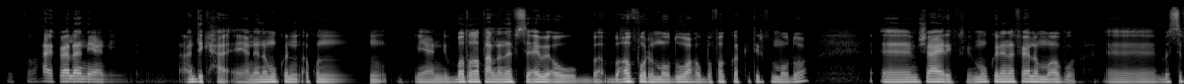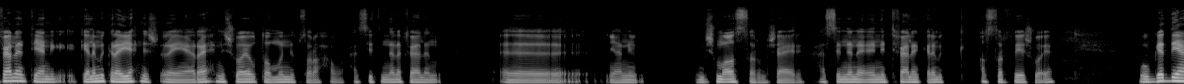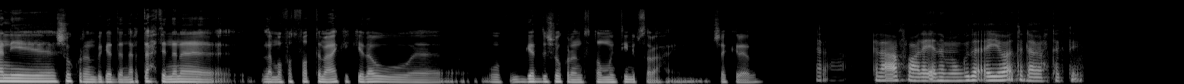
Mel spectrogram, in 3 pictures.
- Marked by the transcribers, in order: distorted speech; in English: "بأفور"; in English: "مأفور"; static
- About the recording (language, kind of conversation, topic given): Arabic, advice, إزاي بتوصف إحساسك بالحنين والاشتياق لأهلك وصحابك بعد ما نقلت؟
